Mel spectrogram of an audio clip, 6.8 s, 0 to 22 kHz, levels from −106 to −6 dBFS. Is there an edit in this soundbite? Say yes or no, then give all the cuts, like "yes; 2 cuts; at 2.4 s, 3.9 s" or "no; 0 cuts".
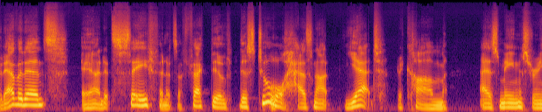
yes; 1 cut; at 2.9 s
